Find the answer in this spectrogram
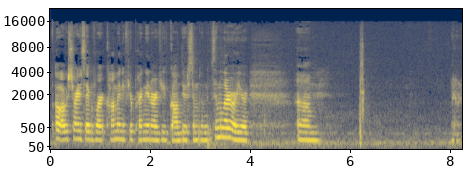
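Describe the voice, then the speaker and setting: A woman's voice: medium pitch, steady tone, fast, fairly bright tone, a little hiss or hum. A young woman vlogging casually to her viewers, rambling with lots of fillers, tired and emotional, sometimes out of breath. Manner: rambling, filler-heavy, frequent "like". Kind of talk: casual vlog to camera.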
